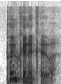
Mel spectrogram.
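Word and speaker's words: Puka Nacua: Puka or whoever the fuck our official name pronouncer. Puka Nakua.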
